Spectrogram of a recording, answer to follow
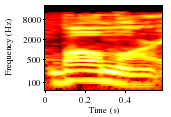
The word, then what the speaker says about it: Baltimore: accent you're like okay what's that t is not pronounced yeah no balmore yeah and water O's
